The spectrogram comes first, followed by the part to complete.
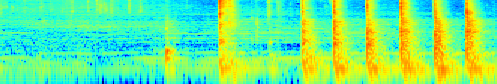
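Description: Copper winding wire being pulled and worked out of a nebulizer motor's plastic housing by hand: one knock about a second and a half in, then a run of sharp clicks and snaps, about three a second, in the second half.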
